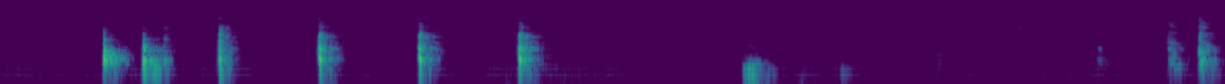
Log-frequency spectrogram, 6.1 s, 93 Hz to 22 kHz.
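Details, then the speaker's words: Facial repetitive nerve stimulation demonstration on a Cadwell Sierra Summit EMG machine; train of four shocks, then after exercise (patient scrunching face); quick run of sharp clicks, low thud, another click pair; nerve stimulator shocks. "okay so we're gonna give four shocks here and they look good 05% actually um increase here comes another four zero and then I'll uh exercise"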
